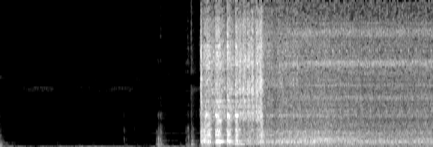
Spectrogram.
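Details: Camper van being inspected for purchase, started while watching the open radiator for bubbles (air leak/head gasket sign): quiet lead-in, engine catches with a sharp burst and settles to a steady, even idle with no misses or knocks; no bubbles seen.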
